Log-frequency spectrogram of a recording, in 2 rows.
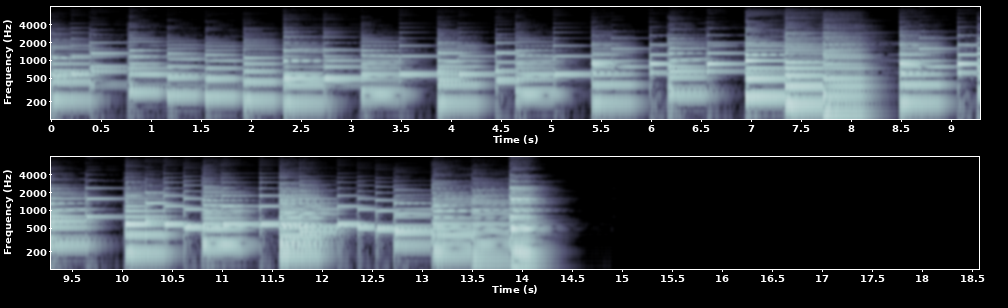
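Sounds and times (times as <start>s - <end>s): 
piano: 0.0s - 14.4s.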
